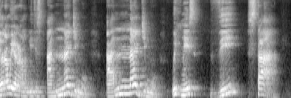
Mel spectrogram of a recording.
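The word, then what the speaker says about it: النجم: We are no longer saying al-najmu. Al-najmu. We said an-najmu.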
